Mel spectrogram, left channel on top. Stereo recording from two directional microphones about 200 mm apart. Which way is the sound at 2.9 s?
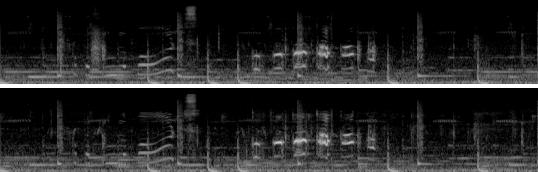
55° left (ahead or behind).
